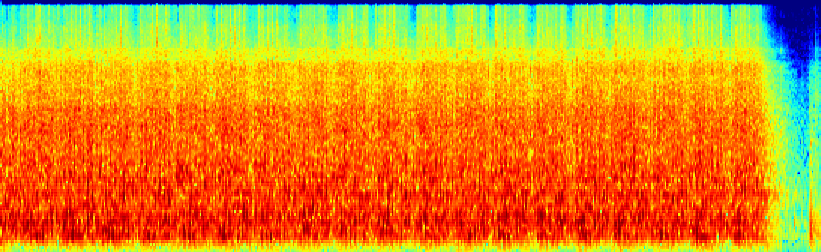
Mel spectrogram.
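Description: A kitchen robot churns quiche filling at its lowest speed, a dense, steady motor whir holding loud and unbroken for about seven seconds before cutting off abruptly.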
